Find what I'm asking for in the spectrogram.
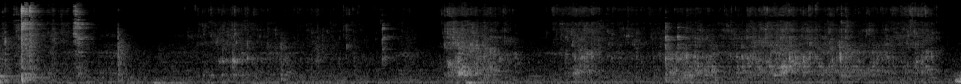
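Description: Hot water is poured down a stinky kitchen sink drain, a steady splashing wash with clinks of dishes or cutlery, moderately quiet and close, with no talking.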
